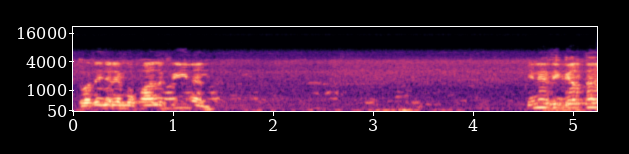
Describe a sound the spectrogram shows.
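A man speaks forcefully into a microphone, amplified through loudspeakers.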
